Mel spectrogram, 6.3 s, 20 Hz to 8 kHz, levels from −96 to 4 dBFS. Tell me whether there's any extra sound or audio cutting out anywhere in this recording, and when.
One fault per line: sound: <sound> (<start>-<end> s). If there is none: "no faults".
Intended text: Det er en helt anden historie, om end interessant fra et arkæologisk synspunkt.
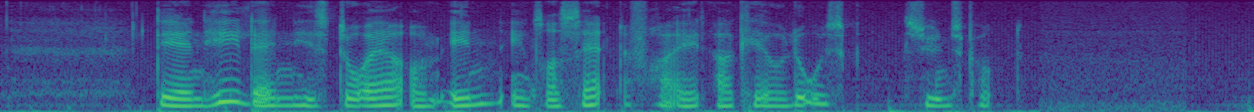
no faults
